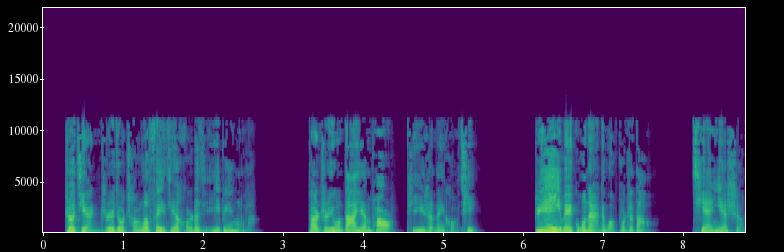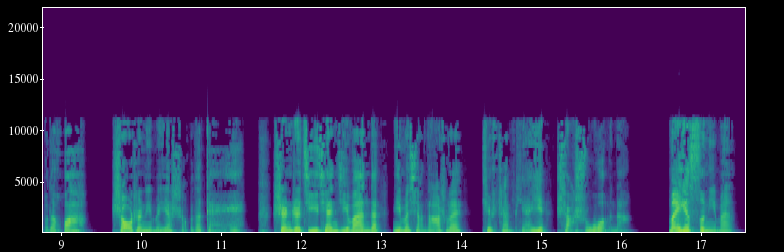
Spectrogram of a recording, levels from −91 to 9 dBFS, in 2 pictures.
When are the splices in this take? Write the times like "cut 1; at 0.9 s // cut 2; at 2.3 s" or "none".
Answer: cut 1; at 6.0 s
